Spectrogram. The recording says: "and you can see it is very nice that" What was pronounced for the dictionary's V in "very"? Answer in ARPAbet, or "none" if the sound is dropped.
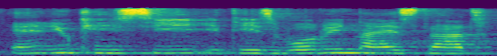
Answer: W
